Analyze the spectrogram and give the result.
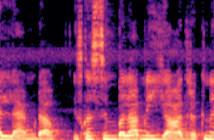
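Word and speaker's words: lambda: इसको प्रोनाउंस करते हैं लैम्डा।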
